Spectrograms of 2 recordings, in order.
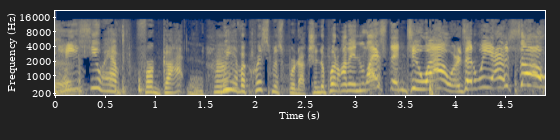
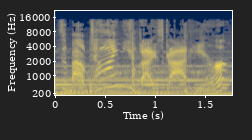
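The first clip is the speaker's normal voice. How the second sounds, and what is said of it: Grumpy miserly old man voice. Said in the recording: “excellent impersonation of Mr. Scrooge”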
